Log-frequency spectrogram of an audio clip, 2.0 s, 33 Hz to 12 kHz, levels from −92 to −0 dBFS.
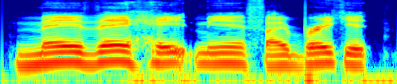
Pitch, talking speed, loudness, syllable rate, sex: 145 Hz, 240 wpm, -15 LUFS, 4.6 syllables/s, male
